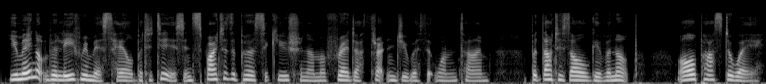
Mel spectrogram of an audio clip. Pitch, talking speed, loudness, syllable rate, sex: 195 Hz, 245 wpm, -20 LUFS, 6.7 syllables/s, female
